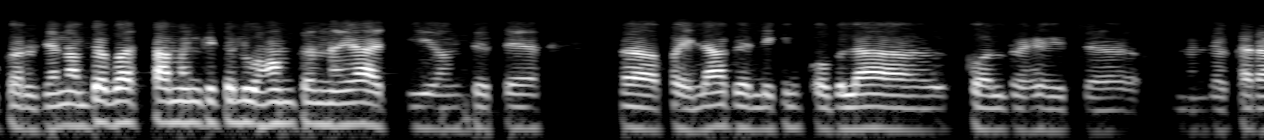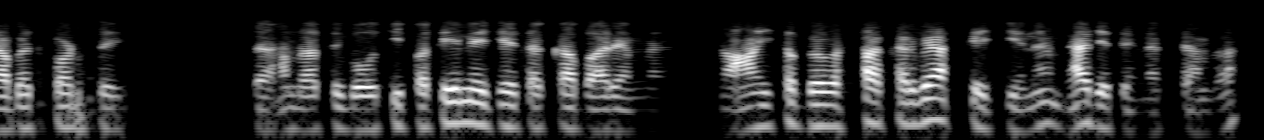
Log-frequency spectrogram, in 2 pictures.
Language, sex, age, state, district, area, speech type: Maithili, male, 45-60, Bihar, Purnia, rural, conversation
